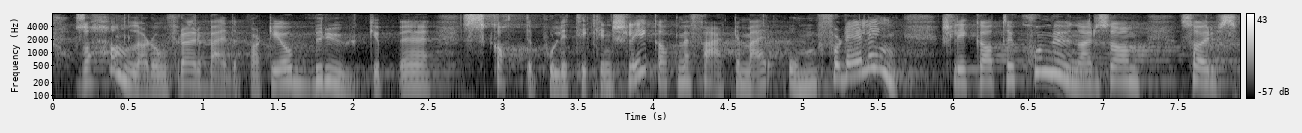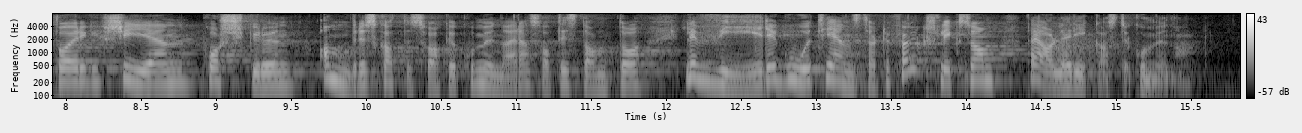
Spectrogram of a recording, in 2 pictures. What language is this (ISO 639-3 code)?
nor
